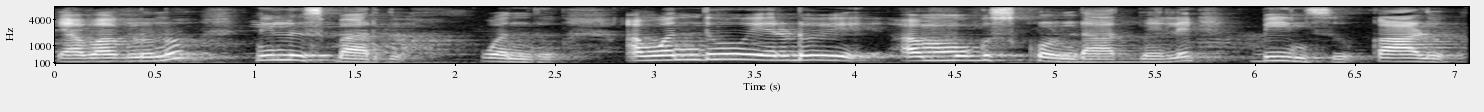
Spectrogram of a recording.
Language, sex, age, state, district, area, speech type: Kannada, female, 45-60, Karnataka, Hassan, urban, spontaneous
